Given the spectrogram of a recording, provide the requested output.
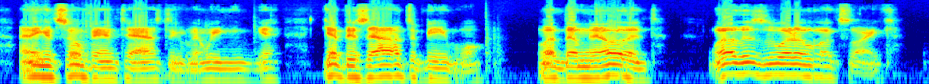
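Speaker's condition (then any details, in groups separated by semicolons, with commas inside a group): ALS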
